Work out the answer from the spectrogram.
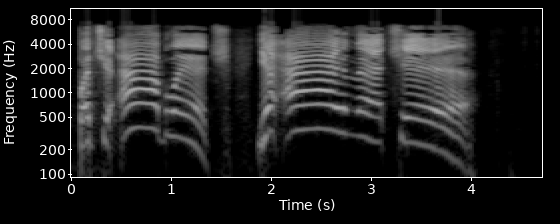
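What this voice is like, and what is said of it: Put-on Boston accent. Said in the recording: “You wanted this line of dialogue delivered in a Boston accent. ... from a born and bred masshole kid”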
